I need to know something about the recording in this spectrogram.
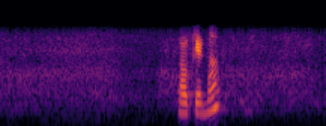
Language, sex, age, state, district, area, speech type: Telugu, female, 30-45, Telangana, Karimnagar, rural, conversation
